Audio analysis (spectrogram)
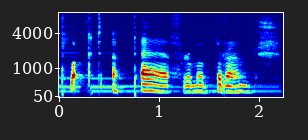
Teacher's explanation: there's this plosive alliteration, the P's and the B sounds of the plosives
